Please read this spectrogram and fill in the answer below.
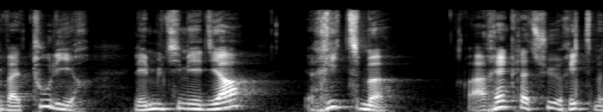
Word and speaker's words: rythme: Les multimédias, rythme. Voilà, rien que là-dessus, rythme, c'est pas facile la prononciation. Il va dire autre chose. Il va pas dire rythme, rhythm, ou il va le dire à l'anglaise.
